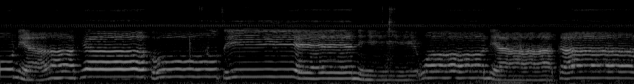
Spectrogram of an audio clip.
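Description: A woman singing kwv txhiaj, Hmong sung poetry, solo and unaccompanied, as an orphan's lament: long held notes that step down between a few pitches and back up, with a slight waver on each.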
